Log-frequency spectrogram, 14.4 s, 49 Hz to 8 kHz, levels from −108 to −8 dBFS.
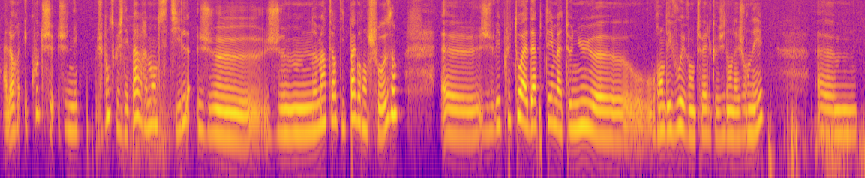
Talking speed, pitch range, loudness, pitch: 155 wpm, 175-240 Hz, -20 LUFS, 195 Hz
